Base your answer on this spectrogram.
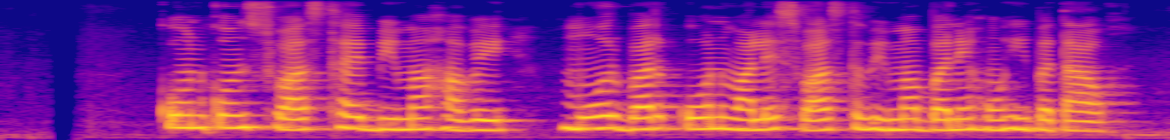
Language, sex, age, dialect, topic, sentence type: Chhattisgarhi, female, 25-30, Central, banking, question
